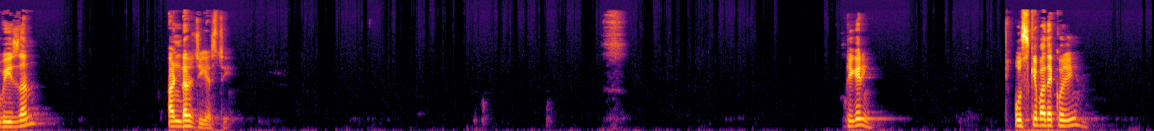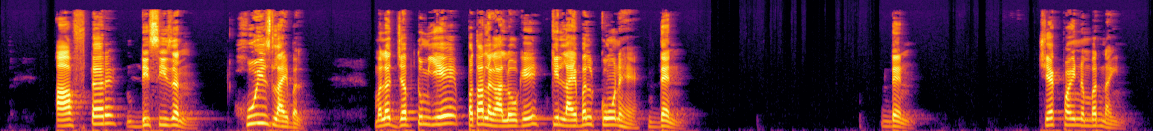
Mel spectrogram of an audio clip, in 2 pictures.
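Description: A man lectures calmly into a microphone, with pauses.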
